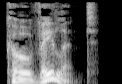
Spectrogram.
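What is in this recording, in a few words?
"covalent", British English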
